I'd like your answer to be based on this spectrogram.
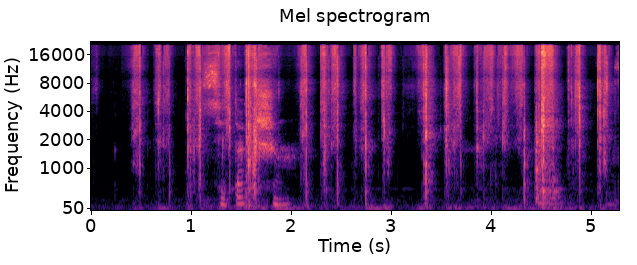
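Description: Tarot cards shuffled in repeated quick riffling bursts, close and fairly loud, while someone talks over and between them.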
